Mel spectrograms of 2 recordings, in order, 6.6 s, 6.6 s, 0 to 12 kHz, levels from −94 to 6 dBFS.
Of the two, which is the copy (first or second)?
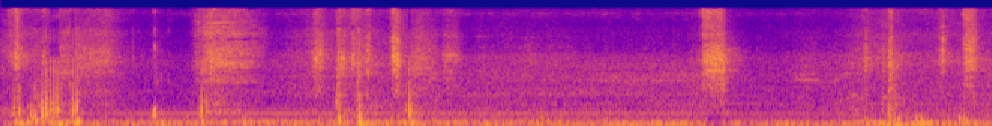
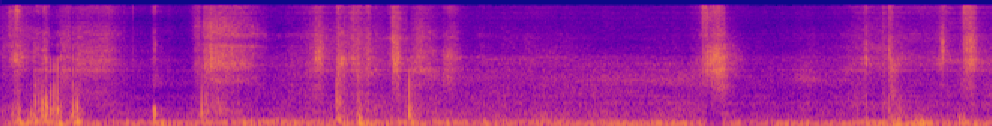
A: second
